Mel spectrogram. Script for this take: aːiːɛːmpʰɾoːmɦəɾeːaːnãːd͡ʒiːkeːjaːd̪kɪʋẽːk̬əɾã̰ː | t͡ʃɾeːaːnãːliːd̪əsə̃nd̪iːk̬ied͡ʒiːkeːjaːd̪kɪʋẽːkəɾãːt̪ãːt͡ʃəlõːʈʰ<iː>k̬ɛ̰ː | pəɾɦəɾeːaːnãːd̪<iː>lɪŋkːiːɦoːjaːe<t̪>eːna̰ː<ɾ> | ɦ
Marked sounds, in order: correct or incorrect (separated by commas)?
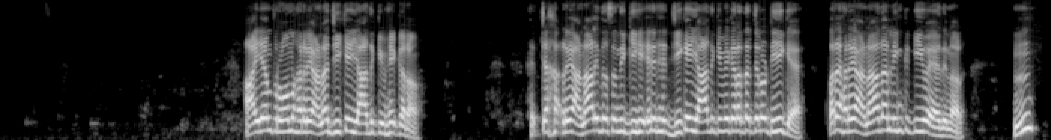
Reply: correct, incorrect, incorrect, incorrect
